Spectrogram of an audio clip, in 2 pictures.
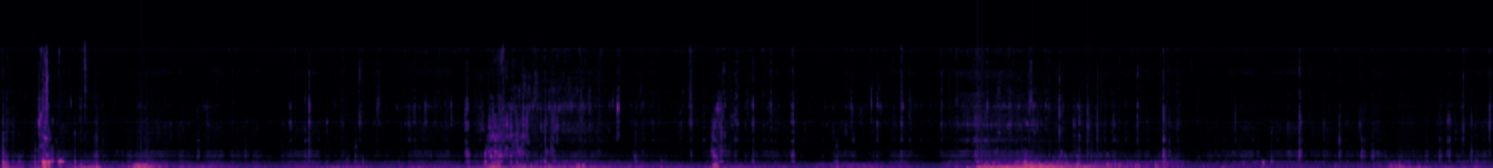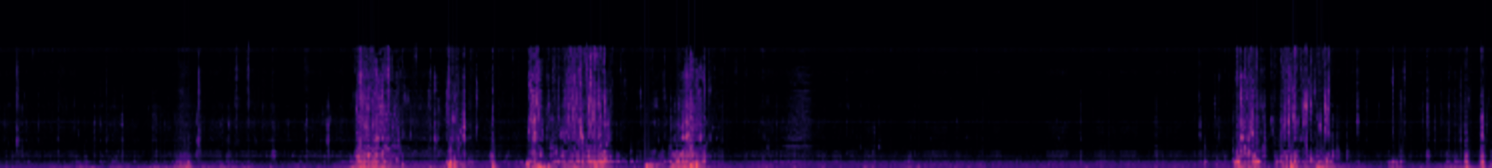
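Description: Muffled water sloshing and bubbling, heard with the microphone underwater. A steady faint hum runs underneath. Clusters of sharp, rushing bubble gushes come about two-thirds of the way through and again near the end.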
